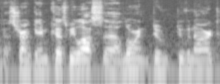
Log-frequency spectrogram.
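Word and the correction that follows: Duvernay-Tardif: Wait, how did you, how did you pronounce that name? – L- L- Laurent Duvenard. Ted Tardif. – That's close or, enough. Duvernay, du- Duvernay Tardif. Tardif. Yes.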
